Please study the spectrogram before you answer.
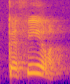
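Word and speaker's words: كثيرا: Kathiran, ka, tha, ya, ran. Kathiran.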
